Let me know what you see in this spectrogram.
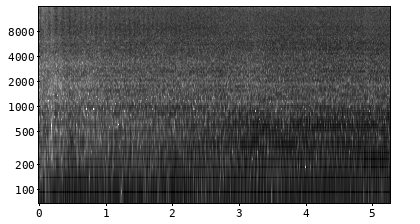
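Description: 1968 Dodge Charger's 502 cubic-inch Hemi V8 running under throttle as the car pulls away, its pitch rising steadily through the second half as it accelerates.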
